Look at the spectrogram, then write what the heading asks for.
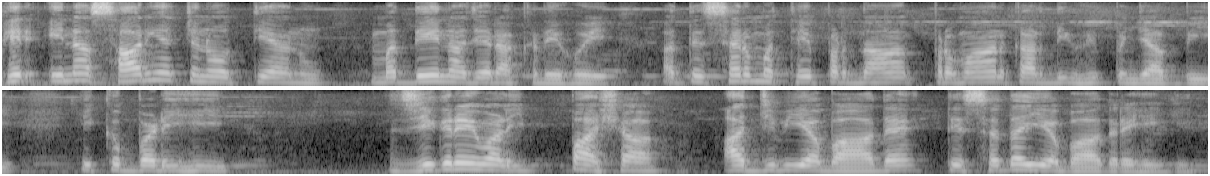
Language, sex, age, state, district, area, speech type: Punjabi, male, 18-30, Punjab, Patiala, rural, spontaneous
